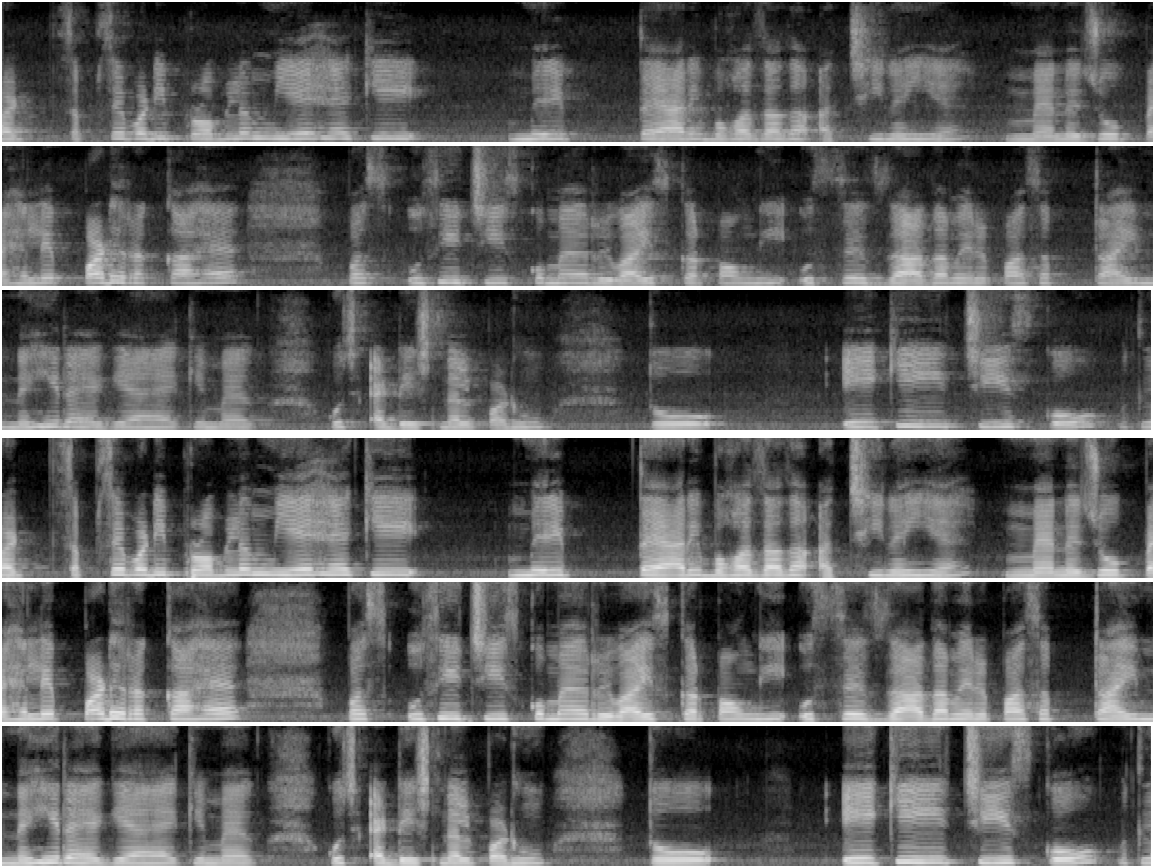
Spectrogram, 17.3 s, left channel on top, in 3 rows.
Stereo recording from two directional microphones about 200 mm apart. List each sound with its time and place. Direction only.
0.0 s a woman's voice: 50° right (ahead or behind)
